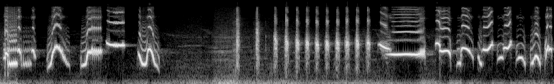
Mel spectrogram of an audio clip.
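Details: White-rumped shama singing to spur fighting spirit in captive birds: rich looping whistled phrases, a rapid dry ticking series, a long flat whistle, then more tumbling varied notes.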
